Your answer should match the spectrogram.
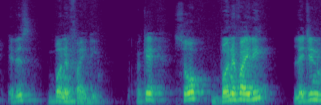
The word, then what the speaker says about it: bona fide: see over here it's bona fide e it's Phi D okay there's a sound there's a very little sound of I after D bona fide e okay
